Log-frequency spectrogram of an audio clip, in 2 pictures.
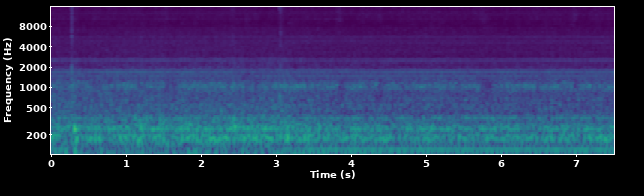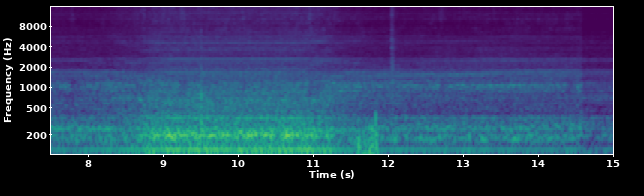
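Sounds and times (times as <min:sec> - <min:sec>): air conditioner humming: 0:00.0 - 0:15.0
rushing air: 0:08.2 - 0:13.8.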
